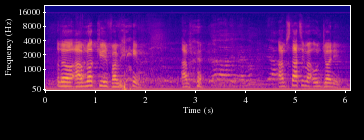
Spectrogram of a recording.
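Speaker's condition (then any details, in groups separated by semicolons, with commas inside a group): No condition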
